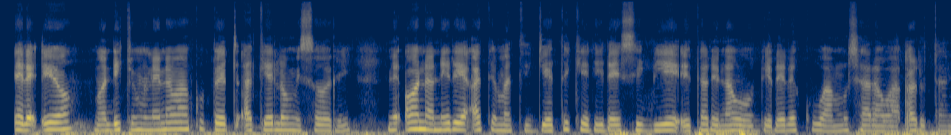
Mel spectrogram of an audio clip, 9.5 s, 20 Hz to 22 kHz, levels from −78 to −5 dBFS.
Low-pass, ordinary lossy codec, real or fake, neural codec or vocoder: none; none; fake; codec, 44.1 kHz, 2.6 kbps, SNAC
